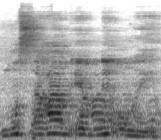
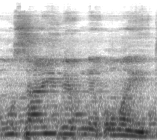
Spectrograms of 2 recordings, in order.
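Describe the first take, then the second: First: The first name is said as Mus-ab. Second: The first name is said as Musaib.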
